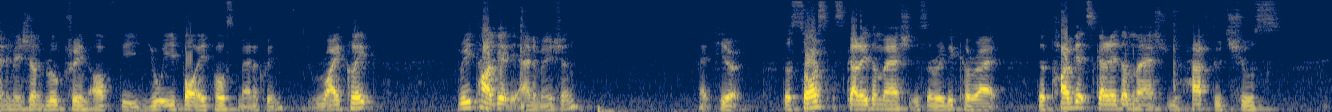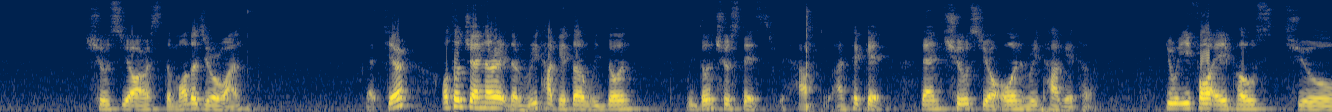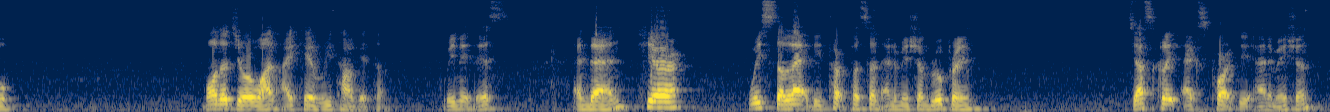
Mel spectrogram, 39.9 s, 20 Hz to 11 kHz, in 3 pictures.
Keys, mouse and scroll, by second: 5.2 click, 11.8 click, 13.5 drag, 15.8 click, 21.4 click, 22.6 click, 27.7 scroll down 1, 30.0 click, 33.3-34.5 drag, 35.4 click, 39.7 click.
